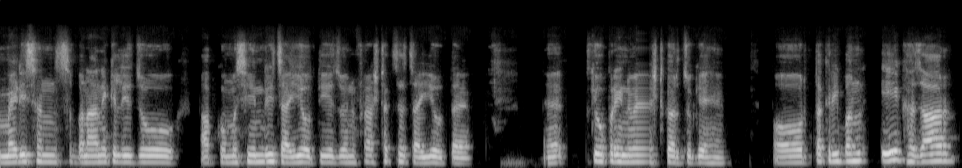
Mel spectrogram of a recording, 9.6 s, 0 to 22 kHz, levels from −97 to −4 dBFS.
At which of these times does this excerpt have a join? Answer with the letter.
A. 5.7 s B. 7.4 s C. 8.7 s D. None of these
D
